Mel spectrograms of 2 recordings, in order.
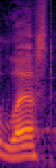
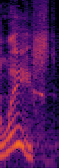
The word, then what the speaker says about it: lest: I know lest is the correct pronunciation, but I was raised in East Tennessee and I thought we all just said least.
